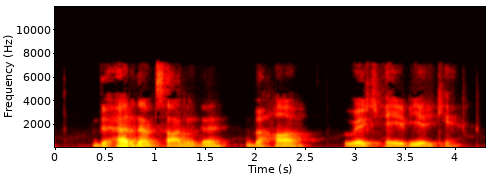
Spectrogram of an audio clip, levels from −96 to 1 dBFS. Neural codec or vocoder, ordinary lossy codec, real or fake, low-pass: codec, 16 kHz, 2 kbps, X-Codec, HuBERT features, trained on LibriSpeech; MP3, 48 kbps; fake; 7.2 kHz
